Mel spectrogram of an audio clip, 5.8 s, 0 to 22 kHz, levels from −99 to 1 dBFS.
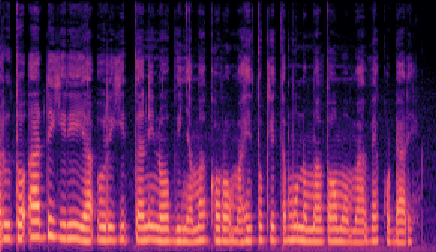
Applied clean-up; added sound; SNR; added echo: none; none; none; none.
